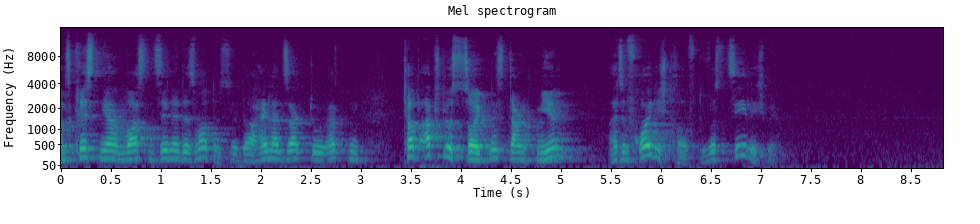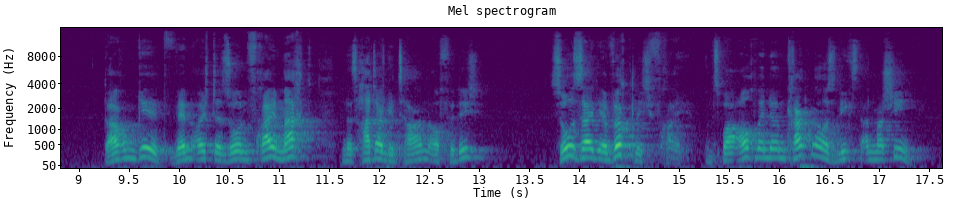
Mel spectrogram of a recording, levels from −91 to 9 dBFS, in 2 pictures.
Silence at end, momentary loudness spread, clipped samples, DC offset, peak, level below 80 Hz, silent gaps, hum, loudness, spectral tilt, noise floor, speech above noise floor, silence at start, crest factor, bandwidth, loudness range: 0.3 s; 17 LU; under 0.1%; under 0.1%; -14 dBFS; -76 dBFS; none; none; -34 LUFS; -4.5 dB/octave; -73 dBFS; 39 dB; 0 s; 22 dB; 15 kHz; 8 LU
